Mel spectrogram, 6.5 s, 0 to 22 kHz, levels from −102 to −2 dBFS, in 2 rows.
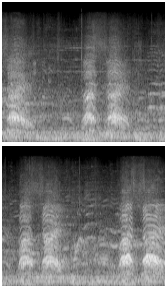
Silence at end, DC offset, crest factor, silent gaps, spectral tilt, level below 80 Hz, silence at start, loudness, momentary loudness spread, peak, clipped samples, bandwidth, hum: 0 s; under 0.1%; 18 dB; none; -6 dB/octave; -42 dBFS; 0 s; -21 LUFS; 15 LU; -2 dBFS; under 0.1%; 13 kHz; none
